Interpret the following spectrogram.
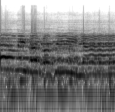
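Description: Live Portuguese folk music: concertinas (diatonic button accordions) playing a melody with strummed guitars, and a voice singing long, wavering notes over them.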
